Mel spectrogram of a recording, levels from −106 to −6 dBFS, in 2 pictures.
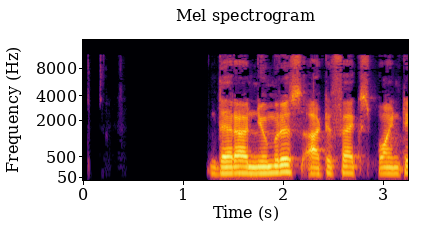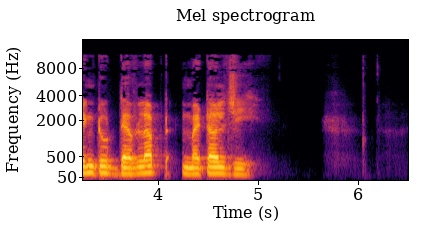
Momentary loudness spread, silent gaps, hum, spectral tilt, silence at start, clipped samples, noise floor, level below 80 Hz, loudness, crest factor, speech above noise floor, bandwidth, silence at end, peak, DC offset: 12 LU; none; none; -6.5 dB/octave; 1.3 s; under 0.1%; under -90 dBFS; -58 dBFS; -18 LUFS; 20 dB; over 73 dB; 11.5 kHz; 1.55 s; 0 dBFS; under 0.1%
